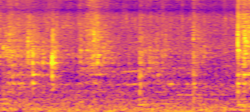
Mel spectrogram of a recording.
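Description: Toasted bread pieces being stirred into a hot spiced mixture in a pan for bread upma, a soft continuous sizzle under scraping spoon strokes, close and steady.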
